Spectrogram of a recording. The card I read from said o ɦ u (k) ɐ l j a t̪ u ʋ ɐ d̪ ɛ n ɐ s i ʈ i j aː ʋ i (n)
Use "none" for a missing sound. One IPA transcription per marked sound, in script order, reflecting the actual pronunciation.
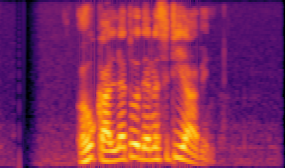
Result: k, n

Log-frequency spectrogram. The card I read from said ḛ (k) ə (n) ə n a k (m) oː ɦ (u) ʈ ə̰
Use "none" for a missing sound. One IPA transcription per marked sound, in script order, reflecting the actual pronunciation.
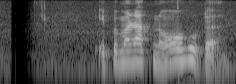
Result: p, m, n, u

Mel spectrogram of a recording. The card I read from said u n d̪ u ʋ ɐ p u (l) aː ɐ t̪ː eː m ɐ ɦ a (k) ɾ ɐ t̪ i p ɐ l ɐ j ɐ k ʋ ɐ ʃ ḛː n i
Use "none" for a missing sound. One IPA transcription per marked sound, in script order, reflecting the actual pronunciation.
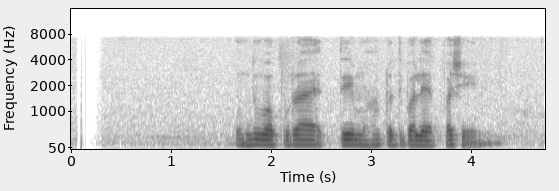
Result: ɾ, p

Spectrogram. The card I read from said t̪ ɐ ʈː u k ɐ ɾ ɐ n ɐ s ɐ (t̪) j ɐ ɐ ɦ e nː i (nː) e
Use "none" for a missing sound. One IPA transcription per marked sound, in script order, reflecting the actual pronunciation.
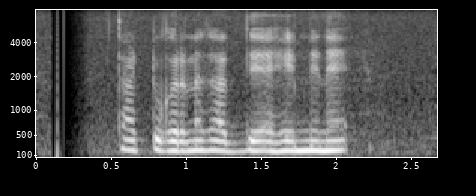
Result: d̪, n

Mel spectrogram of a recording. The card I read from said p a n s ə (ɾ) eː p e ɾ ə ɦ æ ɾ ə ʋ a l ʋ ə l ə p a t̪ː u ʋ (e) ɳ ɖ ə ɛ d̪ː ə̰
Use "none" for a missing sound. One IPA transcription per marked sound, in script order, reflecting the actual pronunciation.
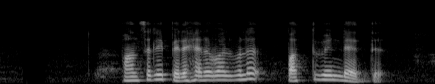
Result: l, e

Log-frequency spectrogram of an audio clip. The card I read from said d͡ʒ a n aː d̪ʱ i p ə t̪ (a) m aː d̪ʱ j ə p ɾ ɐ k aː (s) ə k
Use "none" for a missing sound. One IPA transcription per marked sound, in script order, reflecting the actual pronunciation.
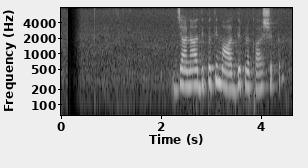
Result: i, ʃ

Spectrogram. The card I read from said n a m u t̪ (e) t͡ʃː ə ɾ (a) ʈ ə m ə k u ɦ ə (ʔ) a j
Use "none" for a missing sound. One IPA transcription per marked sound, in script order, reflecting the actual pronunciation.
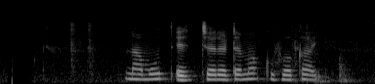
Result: e, ə, k

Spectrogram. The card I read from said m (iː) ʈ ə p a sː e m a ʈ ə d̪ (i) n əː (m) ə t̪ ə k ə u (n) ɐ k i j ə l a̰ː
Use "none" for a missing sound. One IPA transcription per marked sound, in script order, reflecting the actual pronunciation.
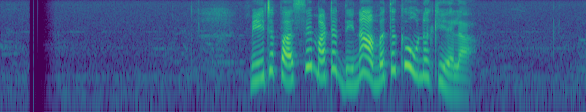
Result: iː, i, m, n

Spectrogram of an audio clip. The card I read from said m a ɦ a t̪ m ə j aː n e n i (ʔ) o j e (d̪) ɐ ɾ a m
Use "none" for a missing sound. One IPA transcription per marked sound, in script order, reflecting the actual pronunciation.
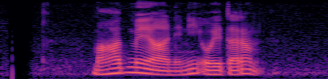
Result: ʔ, t̪

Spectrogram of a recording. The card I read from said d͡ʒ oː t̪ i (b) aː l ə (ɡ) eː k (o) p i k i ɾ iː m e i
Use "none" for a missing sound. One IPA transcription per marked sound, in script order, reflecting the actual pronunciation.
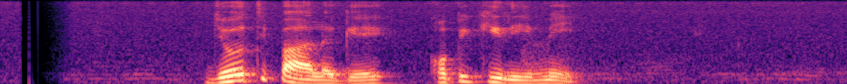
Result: p, ɡ, o

